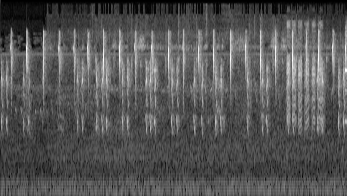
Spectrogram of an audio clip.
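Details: Hummingbird in Brazil, giving a rapid, steady series of sharp, high chips, each with a lower and a higher tone stacked together, several per second, over a low background hum.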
